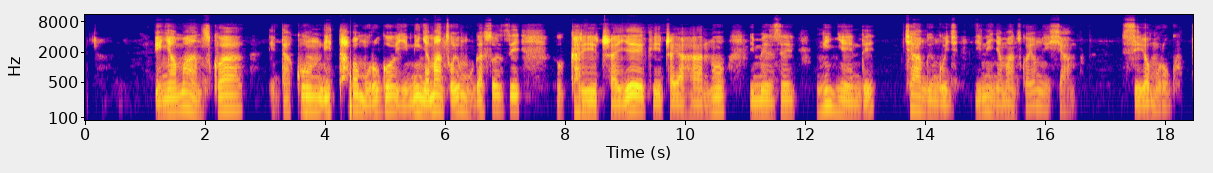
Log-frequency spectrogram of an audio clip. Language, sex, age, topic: Kinyarwanda, male, 25-35, agriculture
